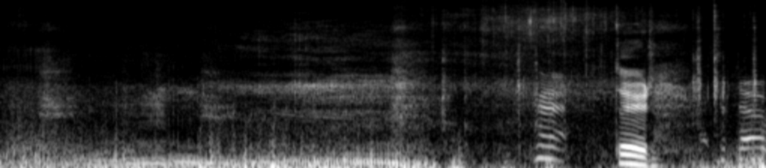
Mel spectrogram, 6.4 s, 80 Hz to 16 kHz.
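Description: Four-stroke dirt bike engines running low, near idle, a rough steady rumble; one of them is a Husqvarna FC350's single-cylinder engine. Two short voice sounds come near the end.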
